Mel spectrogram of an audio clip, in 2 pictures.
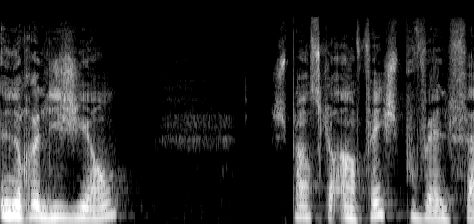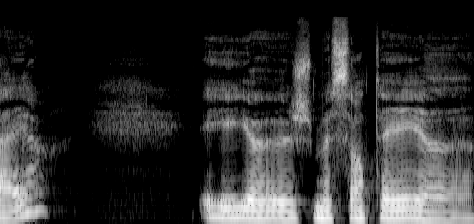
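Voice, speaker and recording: In a very clean recording with a silent background, a woman with a fairly low pitch, ordinary pitch variation and vocal fry talks at a very slow pace with long, frequent pauses. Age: 70s. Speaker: churchgoer giving faith testimony. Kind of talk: testimony. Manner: halting, many hesitations.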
